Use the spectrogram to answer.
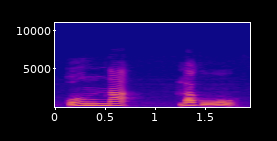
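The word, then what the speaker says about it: おんな: 기본적으로는 이렇게 상가라고 읽지만은 뒤에 니은 모음으로 시작할 때는 얘가 이렇게 닮아가지고 온나라고 발음이 되고요.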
